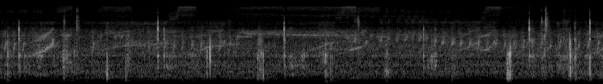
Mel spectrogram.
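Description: Small birds chirping in short, quick sweeping calls, over a scatter of irregular sharp clicks.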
